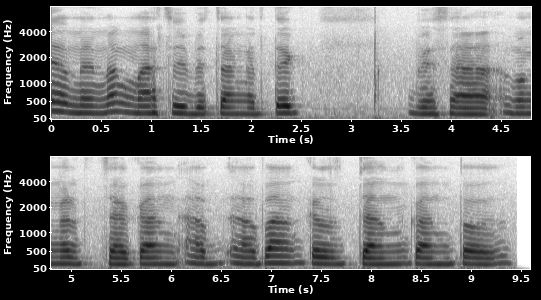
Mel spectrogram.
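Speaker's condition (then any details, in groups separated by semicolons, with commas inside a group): ALS; limb onset, lower body weakness; still typing, sudden losses of strength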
